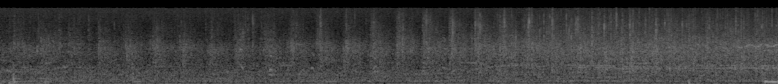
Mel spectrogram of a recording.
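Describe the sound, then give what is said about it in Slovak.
A large crowd gathered to greet Pope Francis claps spontaneously, a dense, steady patter of many hands that swells slightly toward the end, with murmuring voices mixed underneath; many wave yellow scarves and chant for the Pope. “Môžeme počuť veľmi bezprostredný, spontánny potlesk Mnohí majú v rukách e, žlté šatky, mi mávajú svetému otcovi, skandujú, zvolávajú pápa Francesco, pápež František.”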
